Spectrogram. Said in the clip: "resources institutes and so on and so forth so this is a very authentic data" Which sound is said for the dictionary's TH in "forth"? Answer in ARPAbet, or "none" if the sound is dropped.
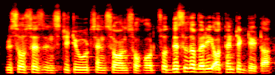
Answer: T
